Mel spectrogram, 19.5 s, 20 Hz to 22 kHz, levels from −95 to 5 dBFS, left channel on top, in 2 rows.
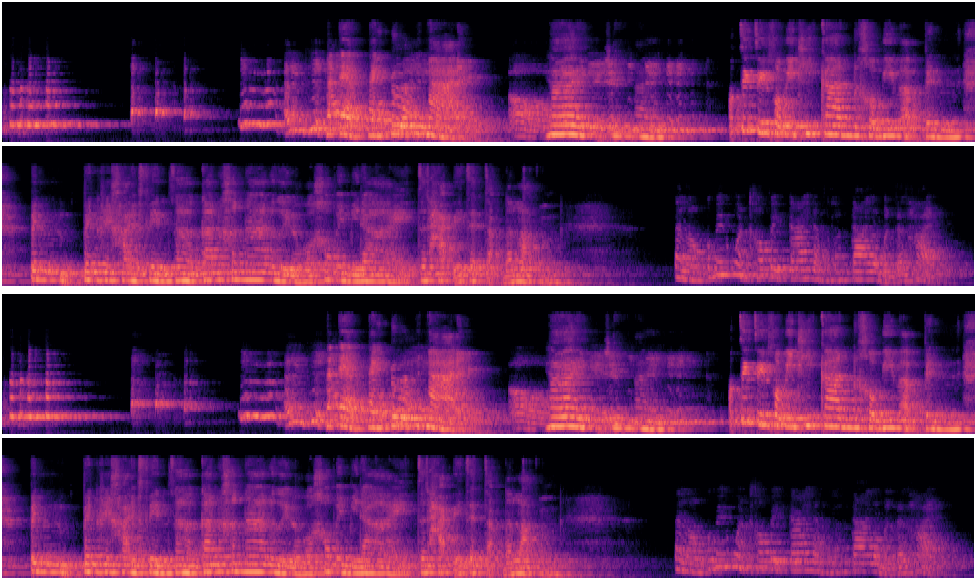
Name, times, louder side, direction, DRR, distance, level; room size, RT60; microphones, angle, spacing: voice 1, 2.4-4.7 5.1-6.8 16.5-19.1, left 1 dB, 60° left, 0 dB, 1.8 m, -31 dB
voice 2, 3.4-4.6 5.4-6.6 7.3-15.3, equal, 30° right, -1 dB, 1.4 m, -23 dB
10.0 x 5.8 x 3.2 m, 1.2 s
head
